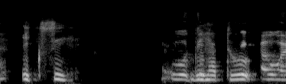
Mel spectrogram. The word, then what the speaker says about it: ICSI: ICSI.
